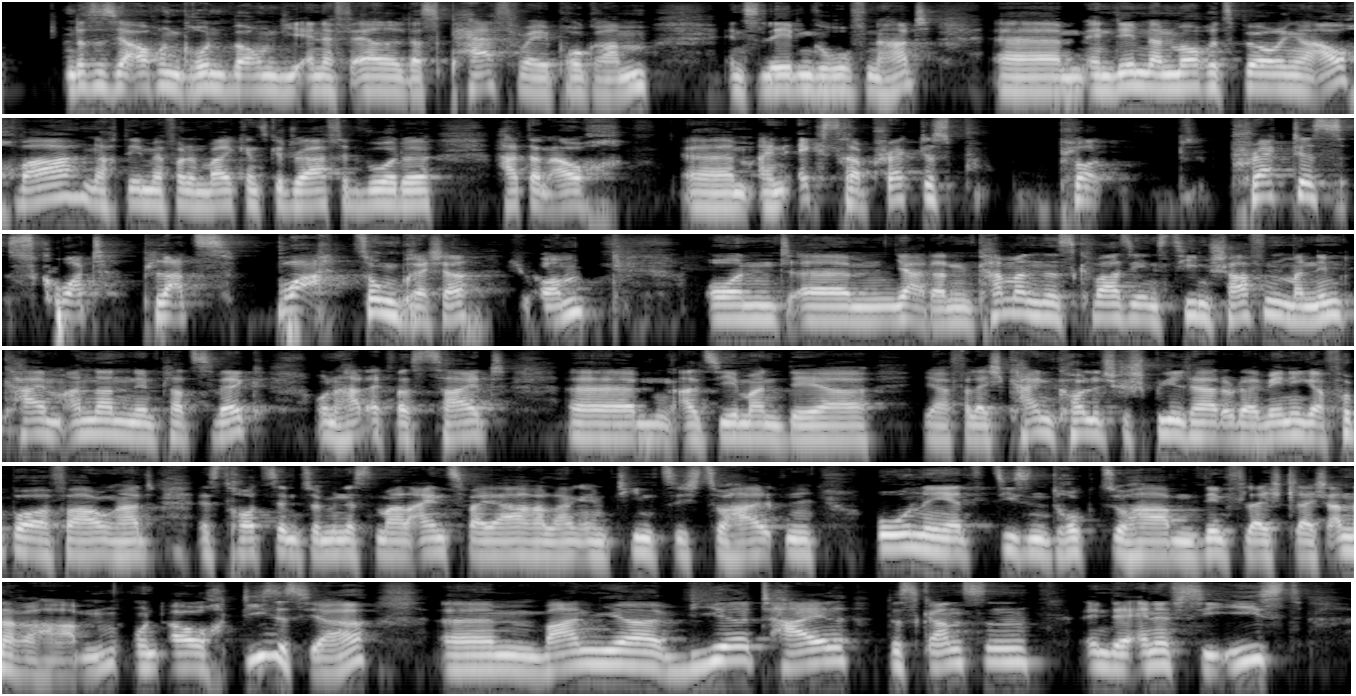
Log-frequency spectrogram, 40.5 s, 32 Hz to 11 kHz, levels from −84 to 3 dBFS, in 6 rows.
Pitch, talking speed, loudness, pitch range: 125 Hz, 175 wpm, -16 LUFS, 115-145 Hz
